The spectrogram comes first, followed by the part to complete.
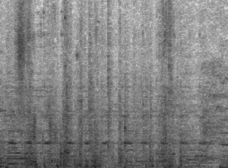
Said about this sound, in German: Moment kommt ein Reiter auf einem Pferd. Ah, der, der kommt direkt auf uns zu.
